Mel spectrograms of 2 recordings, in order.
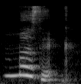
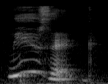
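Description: First: The first vowel sounds like the u in up. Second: The first vowel sounds like the word you. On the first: The speaker calls it wrong. "Should we try it with up?" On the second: The speaker calls it right. "Let's try it with you"

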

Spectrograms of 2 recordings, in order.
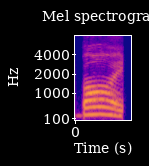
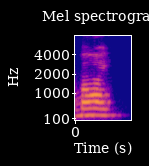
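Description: First: The vowel is reduced and dips down slightly. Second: The vowel stays flat, in a Vietnamese way. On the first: The speaker calls it right. "nó sẽ giảm âm một xíu và trùng lại boy" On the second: The speaker calls it wrong. "đa số người người Việt mình học tiếng Anh sai chỗ là nhiều bạn đọc boy"

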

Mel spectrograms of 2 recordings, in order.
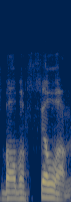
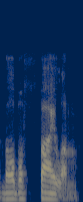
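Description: First: The ending sounds like 'fill-um'. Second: The ending sounds like the word 'phylum'. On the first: The speaker calls it right. "It's two L's, so it's Bulbophyllum" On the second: The speaker calls it wrong. "not Bulbophyllum ... not phylum"

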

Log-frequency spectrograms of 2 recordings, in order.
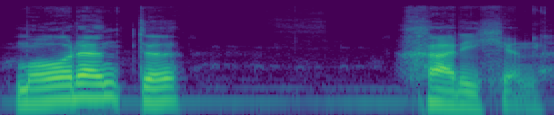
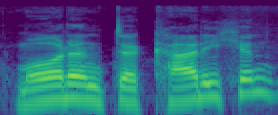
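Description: First: The word for cars starts with a breathy ch sound. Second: The word for cars starts with a hard k sound. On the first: The speaker calls it right. "We're going to add an H" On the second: The speaker calls it wrong. "that'd be nice, but I'm afraid we're not going to do that"

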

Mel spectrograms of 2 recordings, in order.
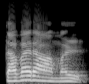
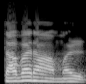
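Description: Both takes have the same delivery.

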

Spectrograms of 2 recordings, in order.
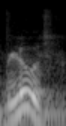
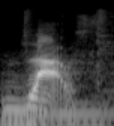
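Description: First: The vowel sounds like a Spanish u. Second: The vowel glides like ow. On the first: The speaker calls it wrong. "Cuidado confundirla con español y decir blues como blusa. No" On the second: The speaker calls it right. "La pronunciación es blouse"

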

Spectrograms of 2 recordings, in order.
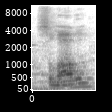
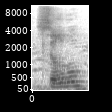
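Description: First: The stress is on the second syllable. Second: The stress is on the first syllable. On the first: "I moved the accent from each of those syllables" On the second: "I moved the accent from each of those syllables"

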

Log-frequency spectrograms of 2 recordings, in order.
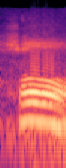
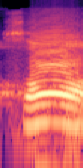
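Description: First: The s sound is thin and flat. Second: The s sound is thick and heavy. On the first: The speaker calls it wrong. "oh bukan" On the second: The speaker calls it right. "Tinggal nebalin. ... ah ini dapat"

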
